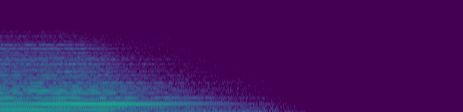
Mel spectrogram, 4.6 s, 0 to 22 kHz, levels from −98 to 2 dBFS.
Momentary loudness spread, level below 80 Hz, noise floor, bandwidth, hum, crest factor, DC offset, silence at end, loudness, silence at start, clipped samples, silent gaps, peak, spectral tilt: 16 LU; -66 dBFS; -82 dBFS; 7.2 kHz; none; 16 dB; under 0.1%; 2.4 s; -47 LUFS; 0 s; under 0.1%; none; -34 dBFS; -8.5 dB/octave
